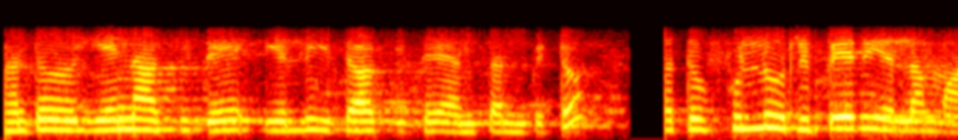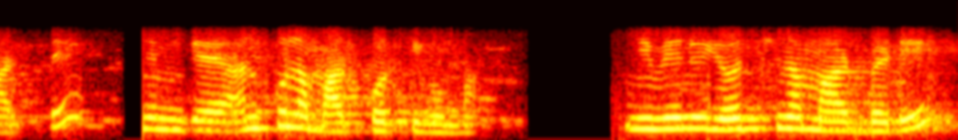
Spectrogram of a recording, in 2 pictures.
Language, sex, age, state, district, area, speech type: Kannada, female, 30-45, Karnataka, Chikkaballapur, rural, conversation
